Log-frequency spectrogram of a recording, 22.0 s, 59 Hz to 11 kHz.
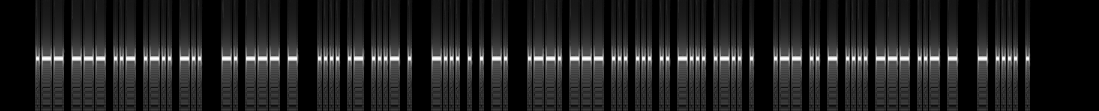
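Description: Morse code at 20 words per minute, a single steady pitched tone keyed in dots and dashes with short gaps between words, spelling out a seven-word English phrase. It starts about a second in.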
